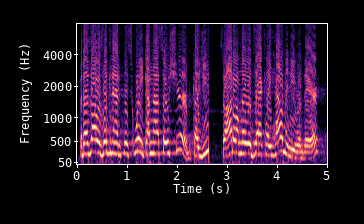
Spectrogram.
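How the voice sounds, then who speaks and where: A man's voice: very high voice, expressive, fast talker, in a large hall, low-quality recording. A man preaching a sermon to his congregation in an emphatic, repetitive cadence. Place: church sanctuary.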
